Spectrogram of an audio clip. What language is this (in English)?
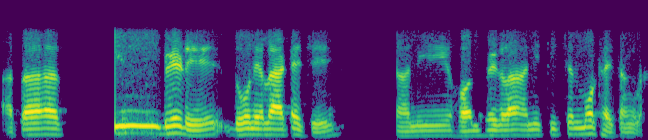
Marathi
